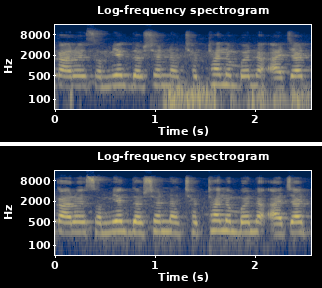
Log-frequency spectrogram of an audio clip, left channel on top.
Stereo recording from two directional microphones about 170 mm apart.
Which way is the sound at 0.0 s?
55° right (ahead or behind).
